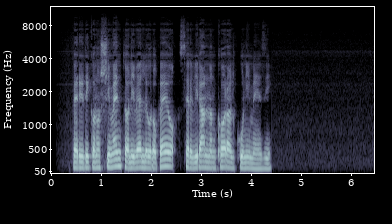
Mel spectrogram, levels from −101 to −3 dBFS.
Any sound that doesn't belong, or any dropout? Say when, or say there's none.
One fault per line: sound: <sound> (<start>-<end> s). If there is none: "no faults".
no faults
